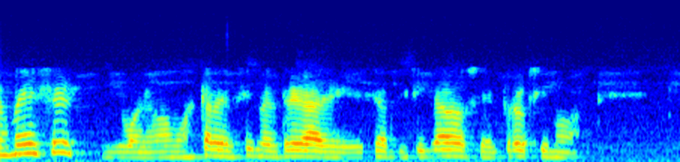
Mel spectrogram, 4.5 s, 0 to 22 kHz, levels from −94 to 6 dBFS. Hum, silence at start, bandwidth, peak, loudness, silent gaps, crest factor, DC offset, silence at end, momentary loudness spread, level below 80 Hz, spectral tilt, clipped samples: none; 0 s; 4.1 kHz; -8 dBFS; -26 LUFS; none; 20 dB; under 0.1%; 0.7 s; 12 LU; -62 dBFS; -9.5 dB/octave; under 0.1%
